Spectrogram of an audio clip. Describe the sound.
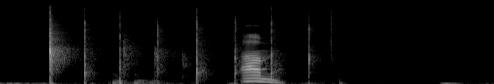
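Around eight sharp hand claps at an uneven, loose pace, with a brief voiced whoop or shout breaking in among them before a couple of final claps.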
